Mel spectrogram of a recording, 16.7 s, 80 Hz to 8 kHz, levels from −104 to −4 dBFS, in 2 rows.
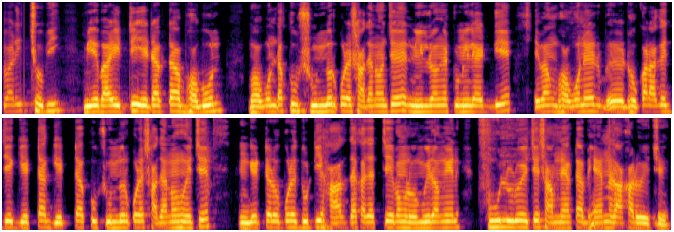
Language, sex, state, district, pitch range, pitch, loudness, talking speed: Bengali, male, West Bengal, Dakshin Dinajpur, 150-170 Hz, 160 Hz, -15 LUFS, 170 wpm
